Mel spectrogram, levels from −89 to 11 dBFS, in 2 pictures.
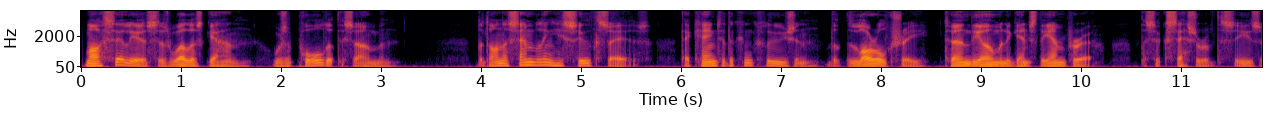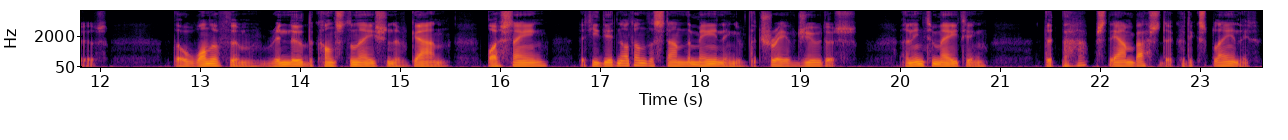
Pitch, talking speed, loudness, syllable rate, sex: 90 Hz, 170 wpm, -22 LUFS, 5.6 syllables/s, male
